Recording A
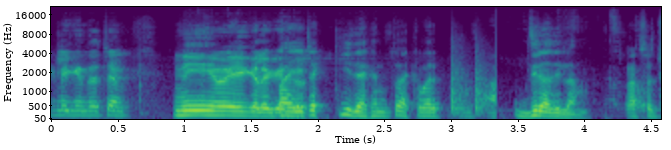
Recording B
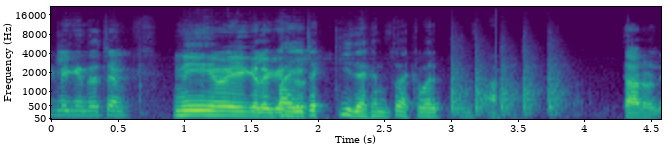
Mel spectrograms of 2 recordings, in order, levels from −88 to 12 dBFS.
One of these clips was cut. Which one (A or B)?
A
